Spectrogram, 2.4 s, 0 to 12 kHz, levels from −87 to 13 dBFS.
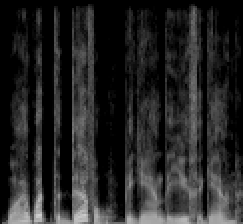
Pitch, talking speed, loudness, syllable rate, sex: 115 Hz, 195 wpm, -19 LUFS, 5.0 syllables/s, male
